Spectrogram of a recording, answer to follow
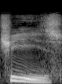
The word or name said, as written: cheese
